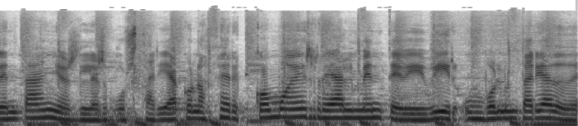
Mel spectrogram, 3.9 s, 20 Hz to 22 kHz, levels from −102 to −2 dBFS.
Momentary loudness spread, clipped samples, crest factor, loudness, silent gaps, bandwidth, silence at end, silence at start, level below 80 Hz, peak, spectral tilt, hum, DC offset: 4 LU; under 0.1%; 12 dB; -17 LUFS; none; 17.5 kHz; 0 s; 0 s; -30 dBFS; -6 dBFS; -5 dB/octave; none; under 0.1%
